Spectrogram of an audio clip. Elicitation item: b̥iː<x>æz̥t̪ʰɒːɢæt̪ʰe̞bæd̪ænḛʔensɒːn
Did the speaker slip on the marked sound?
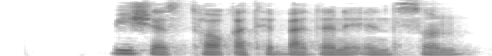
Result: yes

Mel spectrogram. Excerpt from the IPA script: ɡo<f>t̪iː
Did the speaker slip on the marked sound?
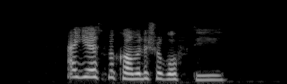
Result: no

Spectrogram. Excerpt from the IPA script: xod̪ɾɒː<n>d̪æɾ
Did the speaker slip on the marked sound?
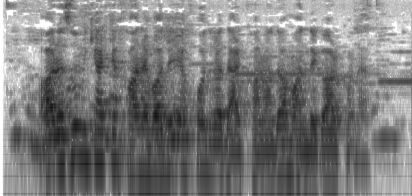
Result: yes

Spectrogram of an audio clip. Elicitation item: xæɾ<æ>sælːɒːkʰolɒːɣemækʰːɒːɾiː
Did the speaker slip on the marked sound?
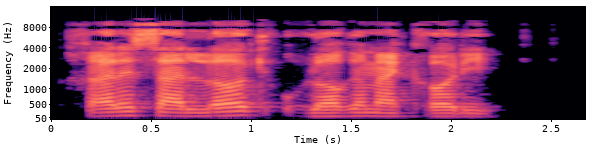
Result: yes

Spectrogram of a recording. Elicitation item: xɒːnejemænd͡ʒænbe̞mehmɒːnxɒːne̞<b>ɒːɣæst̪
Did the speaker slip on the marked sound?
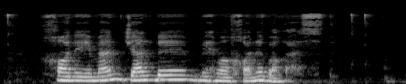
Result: no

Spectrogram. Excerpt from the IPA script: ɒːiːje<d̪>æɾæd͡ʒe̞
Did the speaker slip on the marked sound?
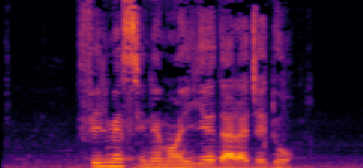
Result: no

